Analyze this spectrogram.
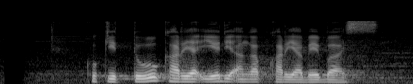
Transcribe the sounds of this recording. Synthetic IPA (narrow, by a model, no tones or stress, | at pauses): kukit̪ukaɾijaʔiədiʔa̰ŋɡap̚kaɾejabebas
